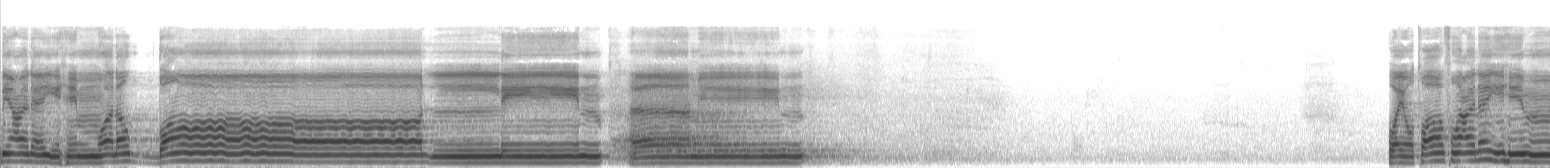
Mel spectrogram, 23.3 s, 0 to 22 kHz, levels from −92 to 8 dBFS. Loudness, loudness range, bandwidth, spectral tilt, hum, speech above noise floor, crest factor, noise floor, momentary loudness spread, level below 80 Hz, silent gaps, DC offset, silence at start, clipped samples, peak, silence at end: -20 LUFS; 10 LU; 11 kHz; -5.5 dB/octave; none; 49 dB; 12 dB; -68 dBFS; 6 LU; -70 dBFS; none; under 0.1%; 0 s; under 0.1%; -10 dBFS; 0 s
